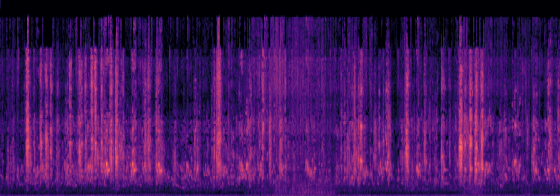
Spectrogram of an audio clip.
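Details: Budgerigars in an aviary, singing and playing: a dense, continuous flock warble of sharp chirps, squeaks and short rasping notes overlapping throughout, with a steady low hum underneath.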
